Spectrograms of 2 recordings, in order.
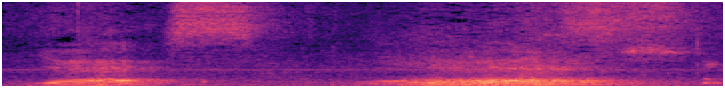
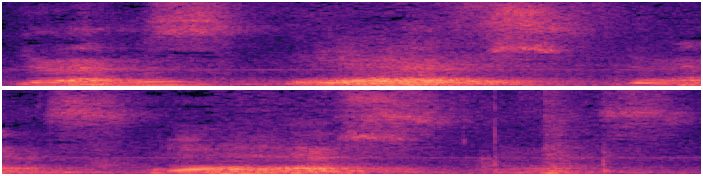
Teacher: It starts in the middle, goes up and down. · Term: rise fall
